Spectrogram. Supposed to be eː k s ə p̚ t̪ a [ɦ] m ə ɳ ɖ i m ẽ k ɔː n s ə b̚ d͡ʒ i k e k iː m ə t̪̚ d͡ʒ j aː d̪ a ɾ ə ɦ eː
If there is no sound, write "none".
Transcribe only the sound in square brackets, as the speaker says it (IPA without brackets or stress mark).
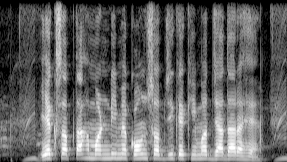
ɦ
